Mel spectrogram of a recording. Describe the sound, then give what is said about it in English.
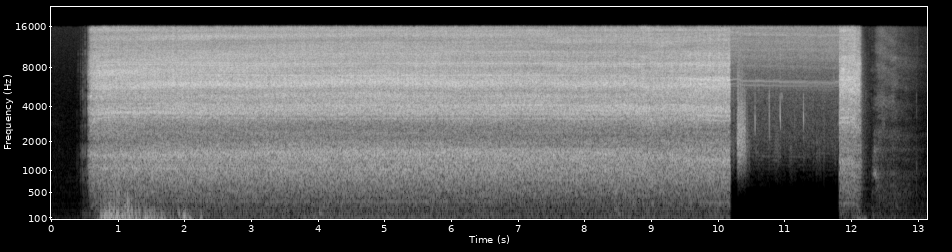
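A drill bores by hand into steel, without special tools, pressed in mainly with body weight, with a loud, steady grinding whine for about ten seconds, then thins to a high, quieter hiss before a short final burst and silence. “How to drill steel without any special tools”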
